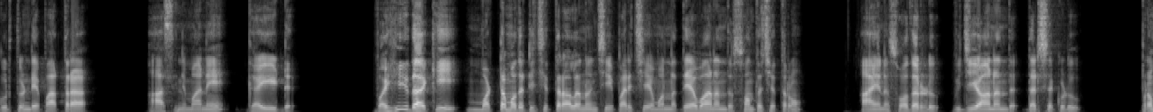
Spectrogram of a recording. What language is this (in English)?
Telugu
